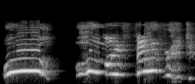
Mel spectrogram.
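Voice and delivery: loud, high squeal of delight. Acted. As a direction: squeal over the treat. Dame delighted by found bottle.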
